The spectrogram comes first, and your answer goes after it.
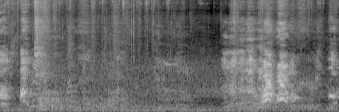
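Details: Jindo dogs out on a walk: a single sharp bark at the start, then a quick burst of two or three barks near the end, with a person talking and calling to the dogs throughout.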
